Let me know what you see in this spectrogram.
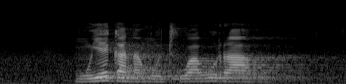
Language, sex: Venda, male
